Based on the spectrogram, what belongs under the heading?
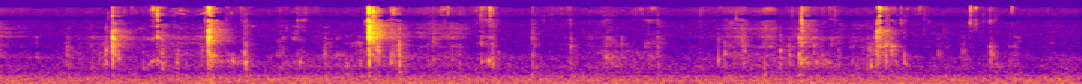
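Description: A person chewing a mouthful of basil hoisin chicken and rice close to the microphone: soft, irregular wet clicks and smacks, the sharpest about two and a half seconds in.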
